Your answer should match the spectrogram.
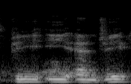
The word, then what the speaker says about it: peng: It's P-E-N-G, peng, pang, means ward off, roughly.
